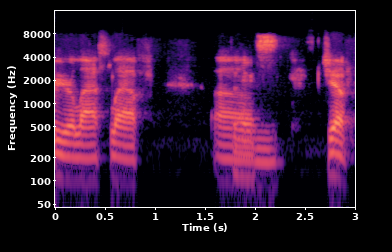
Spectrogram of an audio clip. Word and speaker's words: Geoff: to spell my name it's jeff with a g g e o f f and last name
